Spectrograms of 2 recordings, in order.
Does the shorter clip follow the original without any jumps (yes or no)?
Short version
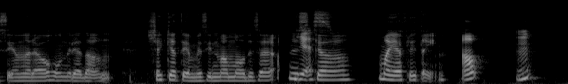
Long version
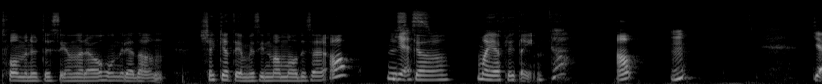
no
